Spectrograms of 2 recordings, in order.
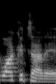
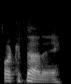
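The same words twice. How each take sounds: First: The name is said with English-style sounds. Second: The name is said with Maori-style sounds. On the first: The speaker calls it wrong. "it's not Whakatane" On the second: The speaker calls it right. "it's Whakatane"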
